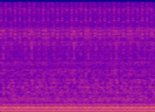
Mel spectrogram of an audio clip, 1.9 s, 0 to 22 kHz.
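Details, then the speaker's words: Mercedes Sprinter OM642 diesel idle: fast, regular knocking rattle starts as duty goes 36% to 37% and pump output drops; silent at high pump output; knock in the high-pressure pump drive. "И начался вот этот шум. И производительность тоже уменьшилась."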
